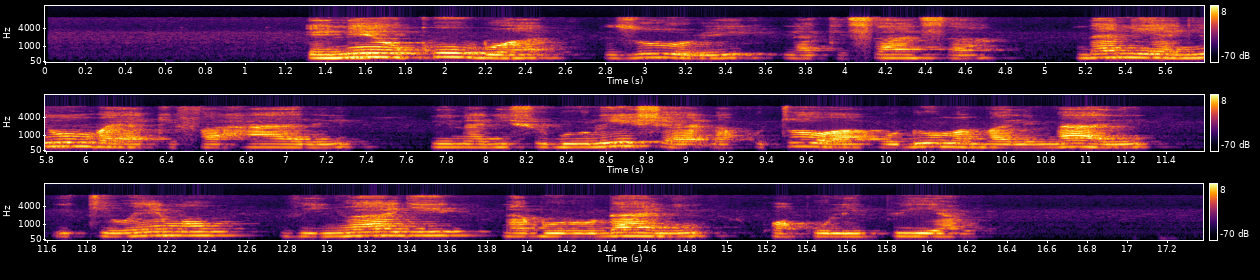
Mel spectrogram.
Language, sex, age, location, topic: Swahili, female, 18-24, Dar es Salaam, finance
